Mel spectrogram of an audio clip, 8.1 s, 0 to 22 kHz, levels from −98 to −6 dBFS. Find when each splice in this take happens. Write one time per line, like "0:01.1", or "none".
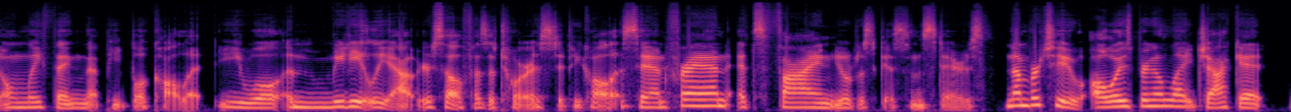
none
